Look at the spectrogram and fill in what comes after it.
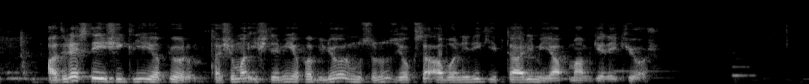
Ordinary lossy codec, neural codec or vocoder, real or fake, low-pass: Opus, 64 kbps; none; real; 7.2 kHz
